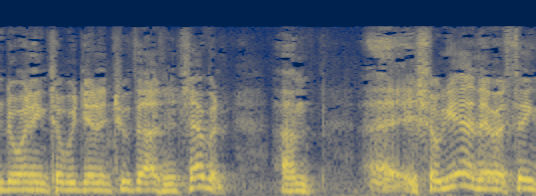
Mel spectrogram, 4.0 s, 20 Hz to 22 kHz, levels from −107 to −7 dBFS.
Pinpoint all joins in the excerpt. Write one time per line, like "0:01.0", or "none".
none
